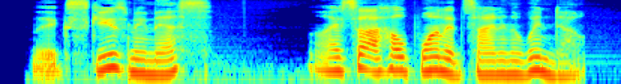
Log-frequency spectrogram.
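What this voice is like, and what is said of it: Deep male character voice. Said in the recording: “a deep voice said”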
